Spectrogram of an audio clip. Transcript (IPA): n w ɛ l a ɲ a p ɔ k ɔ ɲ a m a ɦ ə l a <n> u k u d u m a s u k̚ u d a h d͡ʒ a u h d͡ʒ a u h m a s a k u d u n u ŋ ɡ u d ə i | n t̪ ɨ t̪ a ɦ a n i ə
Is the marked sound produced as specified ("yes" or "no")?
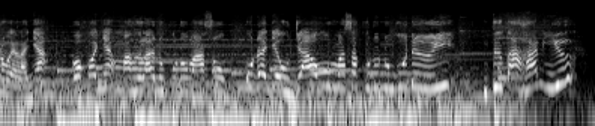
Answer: yes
